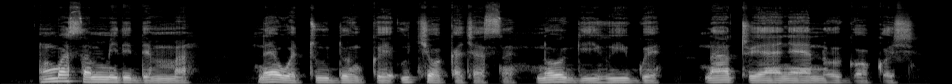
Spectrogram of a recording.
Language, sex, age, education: Igbo, male, 15-29, tertiary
